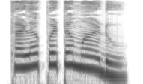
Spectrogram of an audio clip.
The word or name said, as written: ತಳಪಟಮಾಡು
